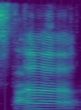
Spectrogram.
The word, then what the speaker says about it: thought: Jadi yang ini bacanya adalah thought, thought, Thought. thought. Thought. Nggak ada Thought. A-nya, thought. Thought. Ya, kan ini OU ya, thought.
